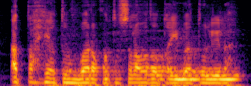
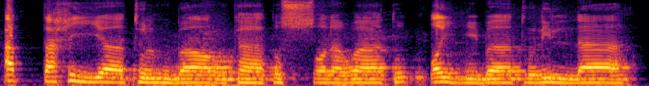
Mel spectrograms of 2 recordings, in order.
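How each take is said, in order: First: The doubled consonants are said short and rushed. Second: The doubled consonants are held before release. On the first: The speaker calls it wrong. "Ini enggak ada tasydidnya, semua diberantas semua tasydidnya" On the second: The speaker calls it right.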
